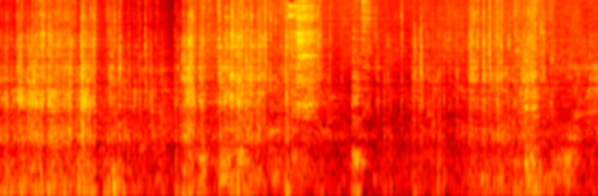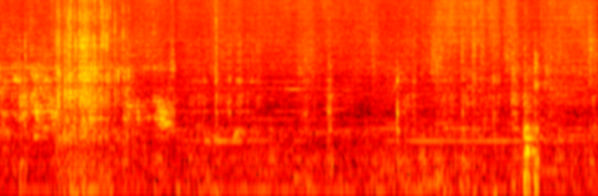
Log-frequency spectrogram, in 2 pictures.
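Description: Kitchen food-prep handling: plastic packaging crinkling and rustling as blocks of frozen udon and sheets of Korean fish cake are unwrapped and set down on a wooden cutting board and a metal tray. It goes quieter partway through, and near the end a kitchen knife cuts into the fish cake sheets with a sharp knock on the board.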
